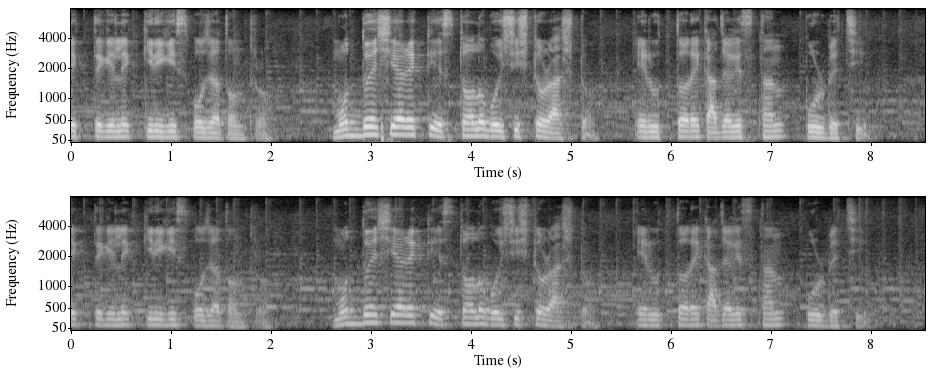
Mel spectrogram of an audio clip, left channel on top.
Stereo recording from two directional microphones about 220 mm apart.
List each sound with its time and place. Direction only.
0.0 s speech: 30° left (ahead or behind)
